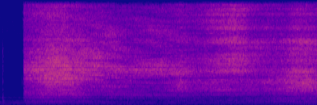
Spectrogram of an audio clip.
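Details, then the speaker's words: Tesla Model X window with its rubber seal and trim taped over, window rolled up, air compressor blown along the seal: an even, steady airy hiss with no whistle or fluttering peaks; the sealed window is not leaking. "So basically kind of no problem, right? Or sounds pretty consistent anyway."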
